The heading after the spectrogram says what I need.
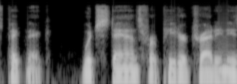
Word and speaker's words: PQNK: PQNK to be pronounced as picnic which stands for Peter Trini Zam cash outari and means the regenerative and sustainable pristine organic farming system.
